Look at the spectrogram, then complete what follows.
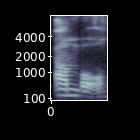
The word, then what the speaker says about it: Humble: have one that's spelled we have one that's spelled humble but it's pronounced Umble so we've got a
